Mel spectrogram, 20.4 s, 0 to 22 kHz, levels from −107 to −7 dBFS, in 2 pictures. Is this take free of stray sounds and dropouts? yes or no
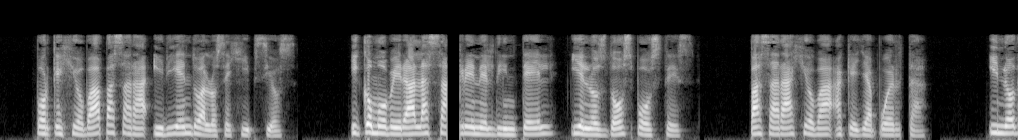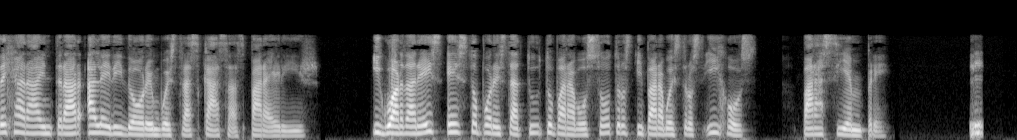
no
